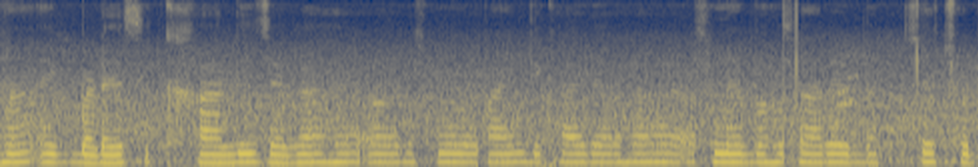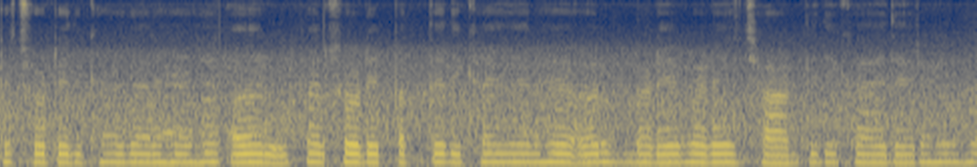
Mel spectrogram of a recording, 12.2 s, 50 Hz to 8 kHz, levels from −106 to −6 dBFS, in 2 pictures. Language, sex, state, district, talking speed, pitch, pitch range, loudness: Hindi, male, Andhra Pradesh, Anantapur, 155 wpm, 150 Hz, 150-155 Hz, -27 LUFS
